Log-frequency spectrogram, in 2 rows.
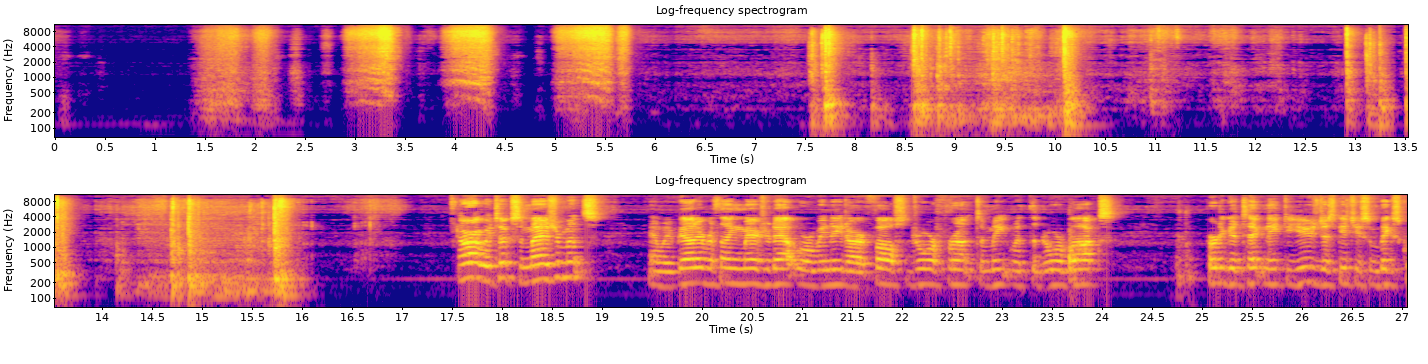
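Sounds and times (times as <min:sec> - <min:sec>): drawer clicks and knocks: 0:07.6 - 0:10.4, 0:12.9 - 0:16.0
drawer rolling on metal slides: 0:08.6 - 0:10.4, 0:14.2 - 0:16.0.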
